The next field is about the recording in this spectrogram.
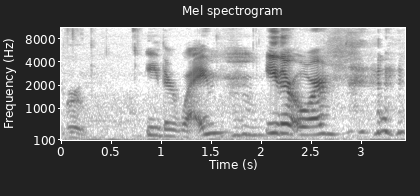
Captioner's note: laughs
